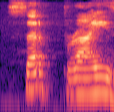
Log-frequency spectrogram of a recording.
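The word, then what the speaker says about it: surprise: विस्मय, सरप्राइज, सरप्राइज। आई का उच्चारण जो है आई के रूप में किया गया है, ठीक है।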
